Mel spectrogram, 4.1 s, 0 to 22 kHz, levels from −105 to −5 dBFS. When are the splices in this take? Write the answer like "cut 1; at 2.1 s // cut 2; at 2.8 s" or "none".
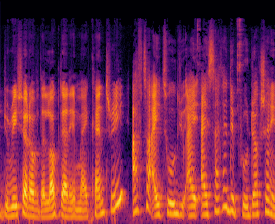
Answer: cut 1; at 1.9 s

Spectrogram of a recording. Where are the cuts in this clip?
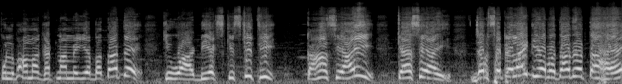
none

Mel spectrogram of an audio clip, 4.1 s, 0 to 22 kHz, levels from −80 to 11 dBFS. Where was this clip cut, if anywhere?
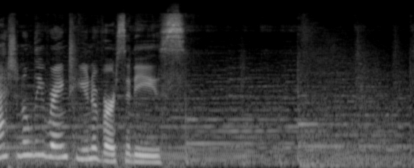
cut 1; at 1.7 s

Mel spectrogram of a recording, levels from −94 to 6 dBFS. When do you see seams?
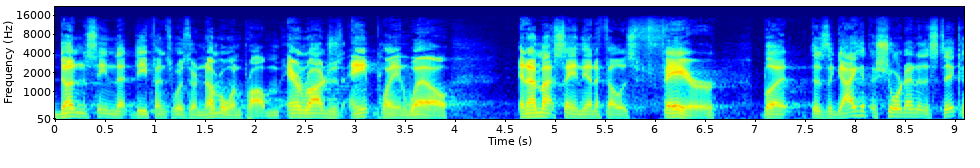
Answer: none

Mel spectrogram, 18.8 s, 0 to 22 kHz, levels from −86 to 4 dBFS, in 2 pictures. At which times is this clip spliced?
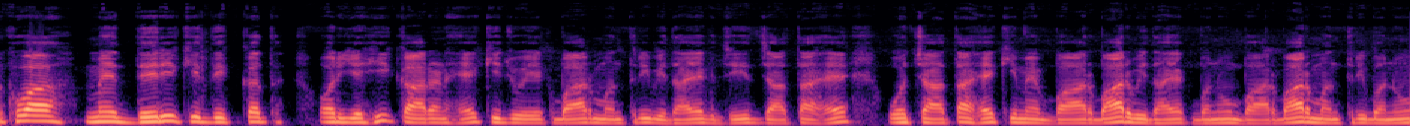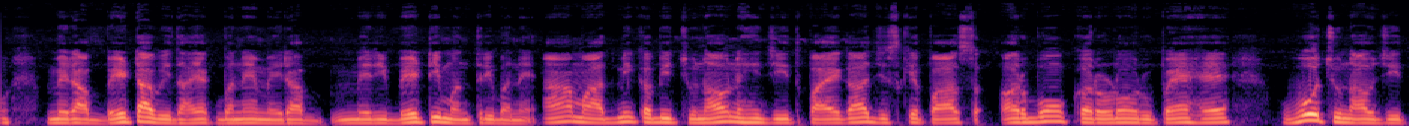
cut 1; at 2.0 s // cut 2; at 13.1 s

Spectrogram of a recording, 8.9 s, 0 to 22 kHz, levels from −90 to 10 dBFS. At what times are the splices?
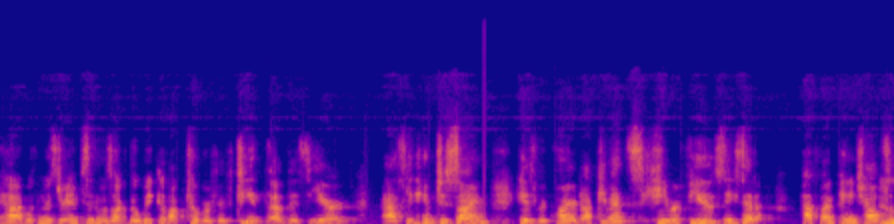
cut 1; at 6.3 s

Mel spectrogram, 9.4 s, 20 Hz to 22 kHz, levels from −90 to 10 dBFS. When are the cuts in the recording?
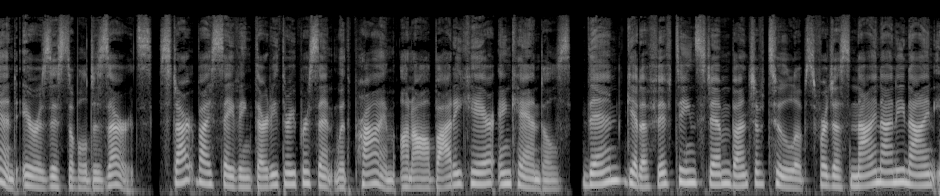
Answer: none

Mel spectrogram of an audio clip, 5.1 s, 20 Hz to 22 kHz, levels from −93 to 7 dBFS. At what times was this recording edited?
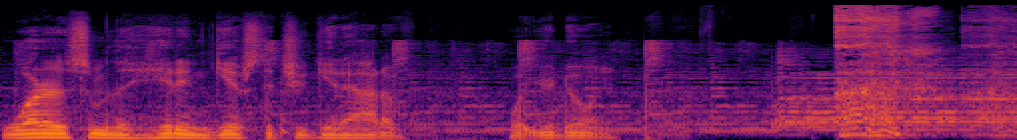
cut 1; at 3.1 s

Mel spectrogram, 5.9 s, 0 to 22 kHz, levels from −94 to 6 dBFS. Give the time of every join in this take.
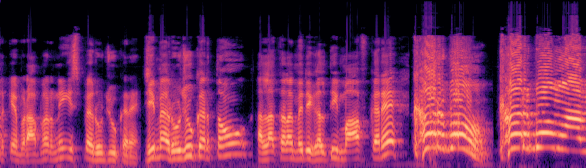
cut 1; at 1.4 s // cut 2; at 2.5 s // cut 3; at 4.1 s // cut 4; at 4.9 s

